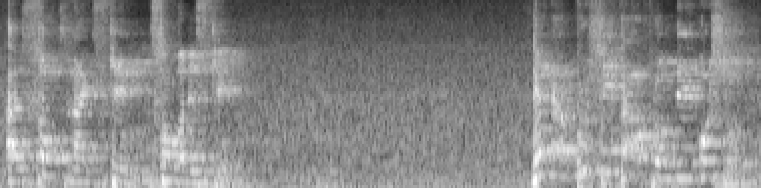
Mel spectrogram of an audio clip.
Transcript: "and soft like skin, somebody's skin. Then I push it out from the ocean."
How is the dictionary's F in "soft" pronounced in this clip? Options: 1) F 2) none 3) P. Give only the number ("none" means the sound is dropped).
2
